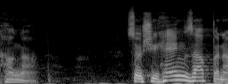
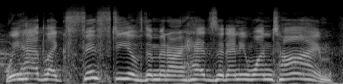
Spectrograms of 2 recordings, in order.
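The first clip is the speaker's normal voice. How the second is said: excited rant; 8 semitones higher, 4 dB louder than usual. Real, not acted. Ranting about remembering phone numbers.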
